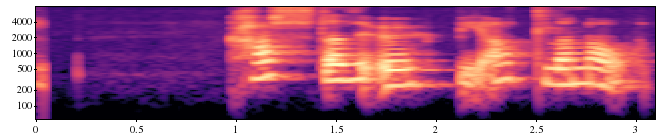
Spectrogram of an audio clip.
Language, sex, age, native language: Icelandic, female, 10, Icelandic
